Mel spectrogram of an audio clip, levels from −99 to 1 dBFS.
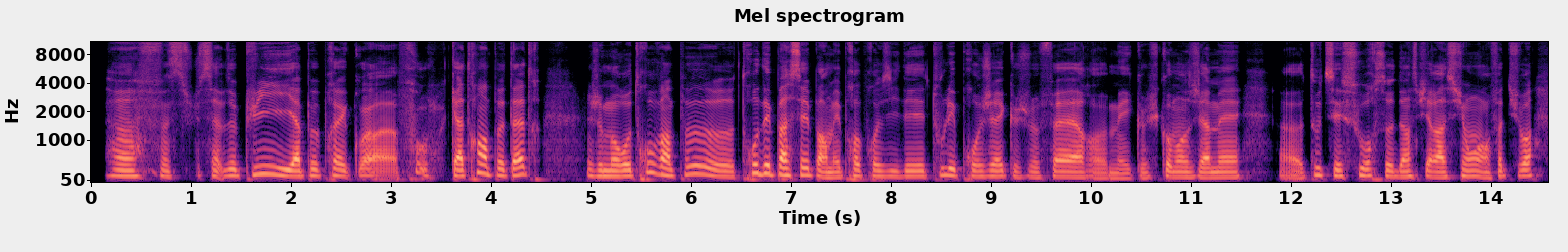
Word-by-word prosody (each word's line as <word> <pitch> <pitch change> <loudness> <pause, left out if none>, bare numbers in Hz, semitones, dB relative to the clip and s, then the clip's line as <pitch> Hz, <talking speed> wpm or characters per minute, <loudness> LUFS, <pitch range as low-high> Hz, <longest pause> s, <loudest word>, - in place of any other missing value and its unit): Ah 145 -2 +1
faç 135 -2 -8
ç - - -18
ça 140 -3 -4
depuis 160 +2 +1
à 135 - +7
peu 150 +1 -2
près 150 -3 -1
quoi, 80 -1 -1
pfou, - - -8 0.2
4 145 +9 +3
ans 210 -2 +8
peut-être? 165 +2 +1 0.4
Je 145 -2 -3
me 140 0 +3
retrouve 145 +10 +2
un 160 -3 +7
peu, 165 -5 +1
heu, - - -4
trop 215 0 +2
dépassé 175 -3 +5
par 140 -7 +1
mes 120 +1 -1
propres 135 0 -3
idées, 135 0 -2
tous 175 - -6
les 165 -2 +2
projets 135 -1 -2
que 140 - -10
je 130 +1 -10
veux 120 - -5
faire, 125 0 +1
heu, 110 -2 -5
mais 105 -1 -5
que 110 +2 -9
je 115 - -11
commence 125 -1 -1
jamais, 120 0 0 0.4
heu, 110 - -5
toutes 175 +6 -3
ces 150 -5 0
sources, 155 +2 -3
heu, 135 - +1
d'inspiration 130 +1 0
en 115 -2 -2
fait. 135 +5 -4
Tu 145 - -13
vois? 150 +1 +2
140 Hz, 200 wpm, -23 LUFS, 125-155 Hz, 0.4 s, ans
